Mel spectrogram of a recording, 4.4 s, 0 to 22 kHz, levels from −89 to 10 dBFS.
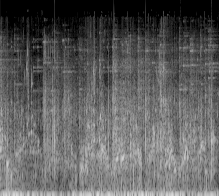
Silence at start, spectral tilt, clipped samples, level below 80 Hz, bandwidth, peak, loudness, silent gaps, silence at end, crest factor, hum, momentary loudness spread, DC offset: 0 s; -2.5 dB/octave; under 0.1%; -26 dBFS; 13.5 kHz; 0 dBFS; -17 LUFS; none; 0 s; 14 dB; none; 7 LU; under 0.1%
